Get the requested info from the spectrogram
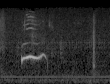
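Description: A young kitten mewing once: a short, high-pitched mew of about half a second that rises slightly and drops at the end.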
